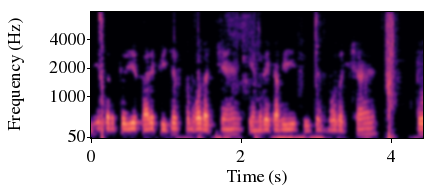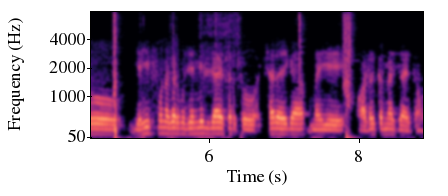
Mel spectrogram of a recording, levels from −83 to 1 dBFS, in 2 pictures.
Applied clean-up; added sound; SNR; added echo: classical method Wiener filter.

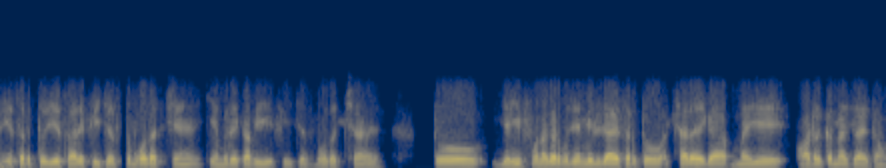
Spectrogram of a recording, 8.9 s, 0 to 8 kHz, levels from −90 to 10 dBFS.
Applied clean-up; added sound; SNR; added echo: none; none; none; none.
